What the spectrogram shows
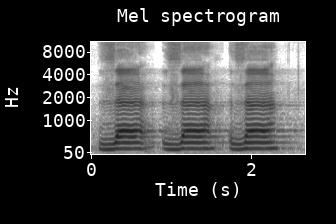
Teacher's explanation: huruf zal, ujung lidah bertemu dengan ujung gigi seri atas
